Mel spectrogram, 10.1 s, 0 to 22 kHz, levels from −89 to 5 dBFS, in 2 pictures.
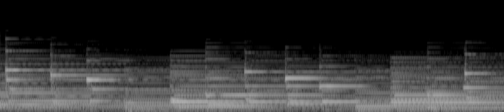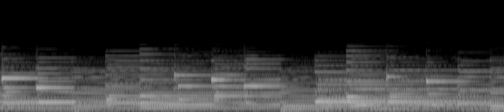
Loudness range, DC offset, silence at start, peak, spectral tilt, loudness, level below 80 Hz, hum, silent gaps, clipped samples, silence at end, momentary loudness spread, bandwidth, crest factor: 1 LU; under 0.1%; 0 s; -18 dBFS; -10.5 dB/octave; -32 LUFS; -60 dBFS; none; none; under 0.1%; 0 s; 6 LU; 5.4 kHz; 14 dB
